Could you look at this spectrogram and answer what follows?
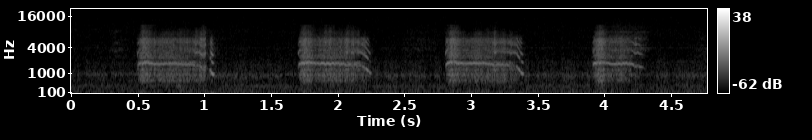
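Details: Satin bowerbirds, male and female, in the bower, Australia, 15 November 2014, 9:05 am: four long buzzy, hissing calls with a whistled core dropping at the end, spaced a little over a second apart.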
